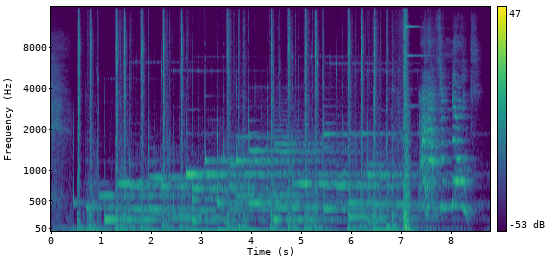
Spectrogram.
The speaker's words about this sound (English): And then the theme is like the sound of like writing. Yeah, like I was thinking a typewriter.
